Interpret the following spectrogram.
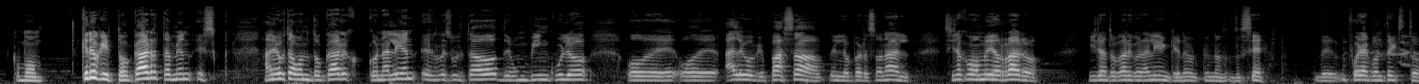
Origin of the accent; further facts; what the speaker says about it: Montevideo, Uruguay; Bueno, yo soy de Uruguay, de Montevideo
